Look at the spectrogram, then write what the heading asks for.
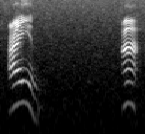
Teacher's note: Haknya huruf ain itu dibaca wastul halki, ya, dibaca wastul halki, pertengahan tenggorokan.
